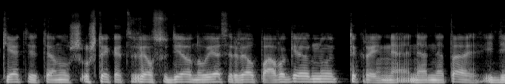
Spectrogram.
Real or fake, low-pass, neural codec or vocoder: real; 14.4 kHz; none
